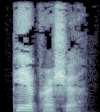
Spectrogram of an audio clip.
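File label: "peer pressure", British English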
